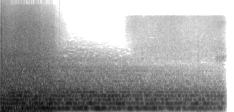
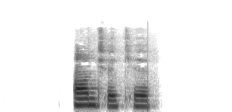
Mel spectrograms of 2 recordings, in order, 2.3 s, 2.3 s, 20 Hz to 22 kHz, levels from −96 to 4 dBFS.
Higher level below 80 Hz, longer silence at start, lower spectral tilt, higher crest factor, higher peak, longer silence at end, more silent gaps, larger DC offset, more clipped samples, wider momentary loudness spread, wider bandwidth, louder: first, -22 dBFS vs -70 dBFS; second, 0 s vs 0.75 s; about the same, -7 dB/octave vs -7.5 dB/octave; second, 10 dB vs 20 dB; about the same, 0 dBFS vs -2 dBFS; second, 0.1 s vs 0.85 s; neither; neither; first, 2% vs under 0.1%; first, 17 LU vs 6 LU; first, 17 kHz vs 9 kHz; first, -10 LUFS vs -20 LUFS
